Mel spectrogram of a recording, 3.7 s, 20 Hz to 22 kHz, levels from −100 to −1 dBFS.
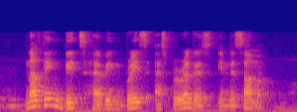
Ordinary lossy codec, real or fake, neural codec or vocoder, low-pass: none; real; none; none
